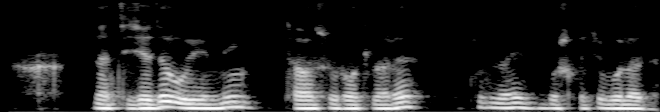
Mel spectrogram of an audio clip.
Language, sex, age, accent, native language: Uzbek, male, 30-39, Toshkent shahri, Uzbek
